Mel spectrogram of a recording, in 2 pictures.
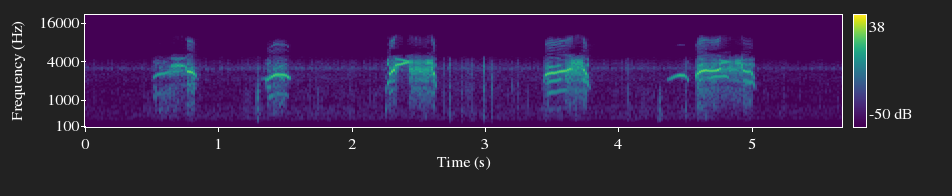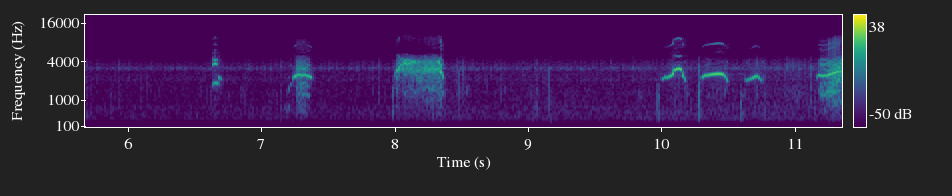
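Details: Ospreys squabbling over a fish at a Latvian nest, evening of 10 July 2013; loud harsh whistled yelps in bursts, some paired, separated by short pauses, over a constant high-pitched hum.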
